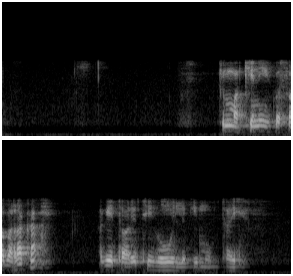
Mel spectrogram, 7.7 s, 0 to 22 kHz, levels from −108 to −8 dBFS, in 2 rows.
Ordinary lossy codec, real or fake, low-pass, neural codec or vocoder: none; real; 3.6 kHz; none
